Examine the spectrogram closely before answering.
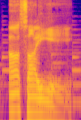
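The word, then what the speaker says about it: açaí: Show her that when it's properly spelled, the C is actually a cedilla. C cedilla, which changes the hard C to a soft C, which is pronounced like an S.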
